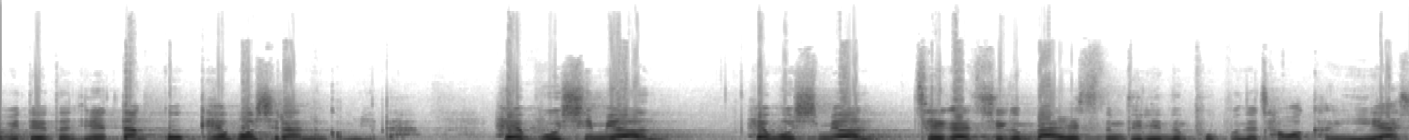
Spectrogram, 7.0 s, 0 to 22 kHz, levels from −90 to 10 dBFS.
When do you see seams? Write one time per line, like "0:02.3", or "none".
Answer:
none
